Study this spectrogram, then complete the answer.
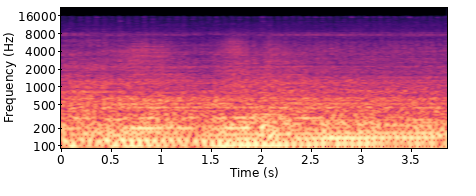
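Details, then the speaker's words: A Kymco Bet and Win 250 project scooter idles as a single-cylinder with a rough, uneven low putter. It gradually slows as the idle adjustment screw is turned down. "idle just is right there it's just a screw you can turn it you'll hear it slowing down"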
